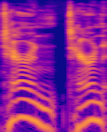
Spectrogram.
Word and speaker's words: Taron: I mean, Taron Egerton, is that how you say it? Taron? – Taron, yeah. – Taron.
